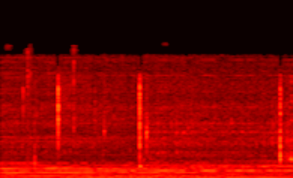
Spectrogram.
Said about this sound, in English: drip, drip, as drops of blood fall on tiles.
